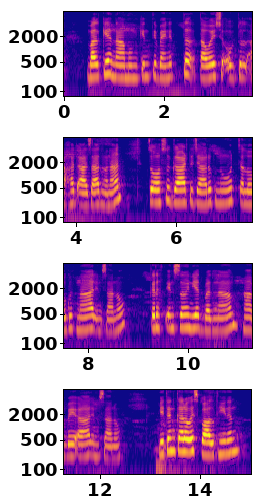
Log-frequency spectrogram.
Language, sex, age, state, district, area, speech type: Kashmiri, male, 18-30, Jammu and Kashmir, Kulgam, rural, spontaneous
